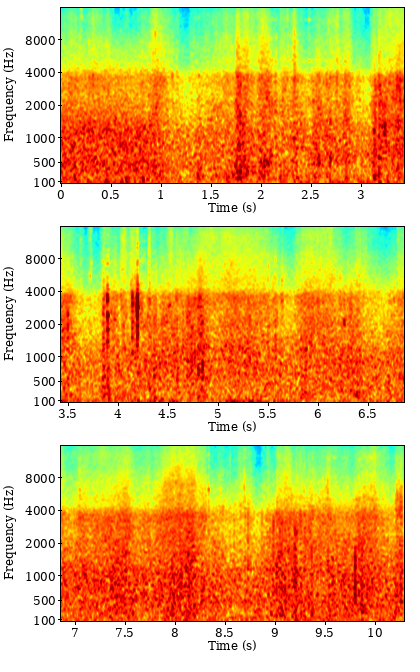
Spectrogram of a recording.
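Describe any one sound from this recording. Heavy canvas tent fabric rustles and flaps as it is unfolded.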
